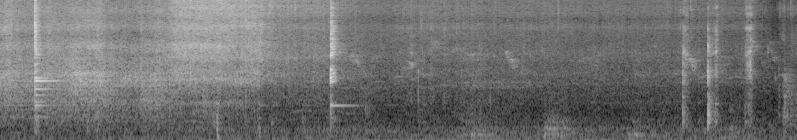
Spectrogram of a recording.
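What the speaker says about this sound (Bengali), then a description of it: "শাক ভাজা হয়ে গেছে" Mixed leafy greens frying in a pan give a faint, soft hiss that fades after a few seconds, broken by a handful of sharp clicks and taps of a utensil against the pan, with no talking.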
